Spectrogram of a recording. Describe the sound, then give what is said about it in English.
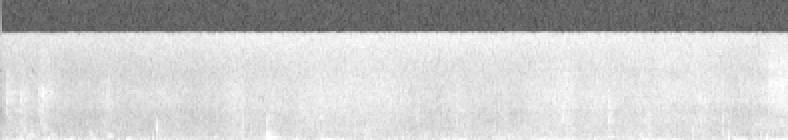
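Gentle water laps softly against the side of a boat floating with its engine off, surrounded by ice in Greenland, in a continuous, irregular rhythm, with a light breeze brushing the microphone and no voices present. “The only things I hear are the water lapping at the side of the boat, the breeze, and the sound of my own breath.”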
